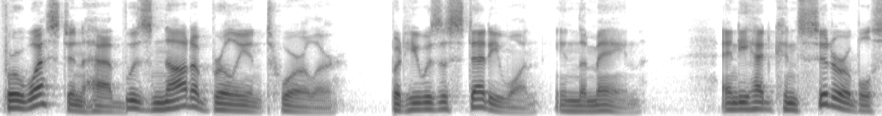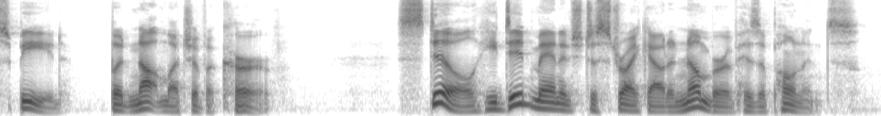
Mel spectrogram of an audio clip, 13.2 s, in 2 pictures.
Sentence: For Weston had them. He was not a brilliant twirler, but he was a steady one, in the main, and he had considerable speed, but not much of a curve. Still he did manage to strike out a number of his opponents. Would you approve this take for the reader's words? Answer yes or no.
no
